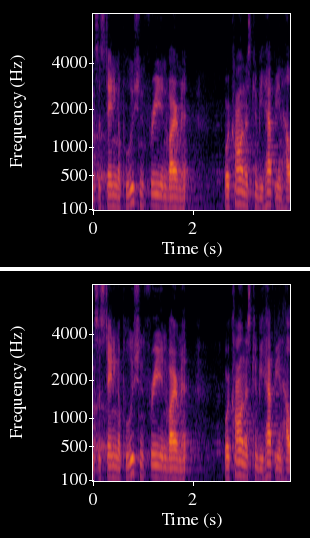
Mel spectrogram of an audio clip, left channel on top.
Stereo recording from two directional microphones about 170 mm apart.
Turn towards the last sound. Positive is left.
turn(degrees=-30)  # may be behind; listen again after turning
